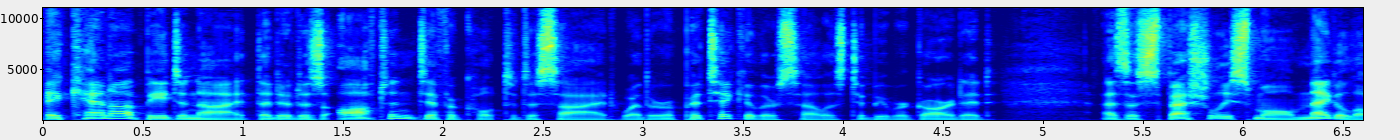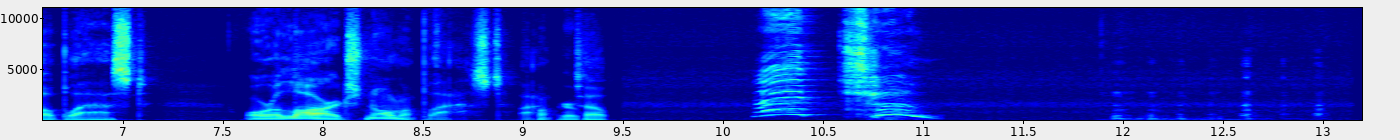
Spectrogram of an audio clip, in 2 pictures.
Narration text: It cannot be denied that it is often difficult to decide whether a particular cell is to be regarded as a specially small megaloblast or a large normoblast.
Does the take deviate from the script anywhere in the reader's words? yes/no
yes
